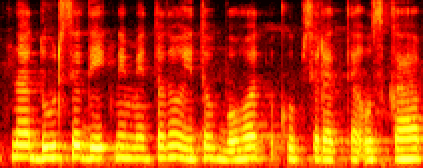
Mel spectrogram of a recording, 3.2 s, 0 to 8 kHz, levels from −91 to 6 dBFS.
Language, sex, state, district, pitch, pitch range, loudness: Hindi, female, Punjab, Pathankot, 190 Hz, 175-195 Hz, -14 LUFS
